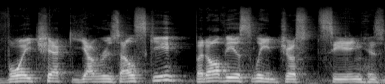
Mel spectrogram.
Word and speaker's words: Wojciech Jaruzelski: You pronounce his name like Wojciech Jaruzelski, but obviously just seeing his name in print doesn't communicate any of that.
